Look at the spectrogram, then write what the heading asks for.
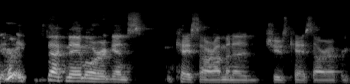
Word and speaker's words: Ka-Zar: We get pronounced Ka-Zar.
